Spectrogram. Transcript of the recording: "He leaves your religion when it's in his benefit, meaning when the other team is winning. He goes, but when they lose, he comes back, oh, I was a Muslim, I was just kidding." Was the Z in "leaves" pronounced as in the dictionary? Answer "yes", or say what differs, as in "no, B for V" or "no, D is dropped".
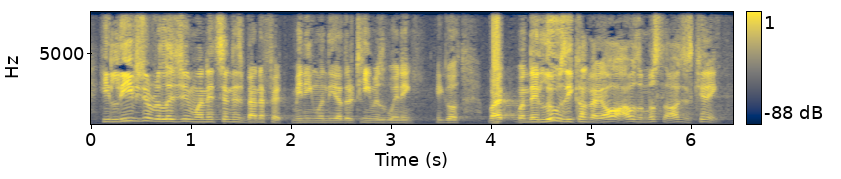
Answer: yes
